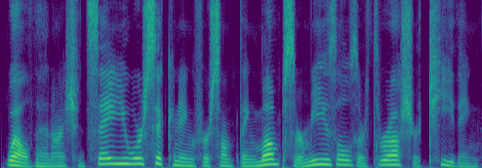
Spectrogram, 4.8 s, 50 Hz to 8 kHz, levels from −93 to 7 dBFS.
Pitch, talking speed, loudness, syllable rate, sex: 190 Hz, 200 wpm, -20 LUFS, 5.1 syllables/s, female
